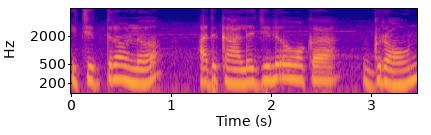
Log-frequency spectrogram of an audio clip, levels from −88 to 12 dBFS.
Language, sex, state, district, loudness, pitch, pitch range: Telugu, female, Andhra Pradesh, Srikakulam, -15 LUFS, 215 Hz, 195-235 Hz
